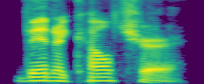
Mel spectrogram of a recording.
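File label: "viniculture", American English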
